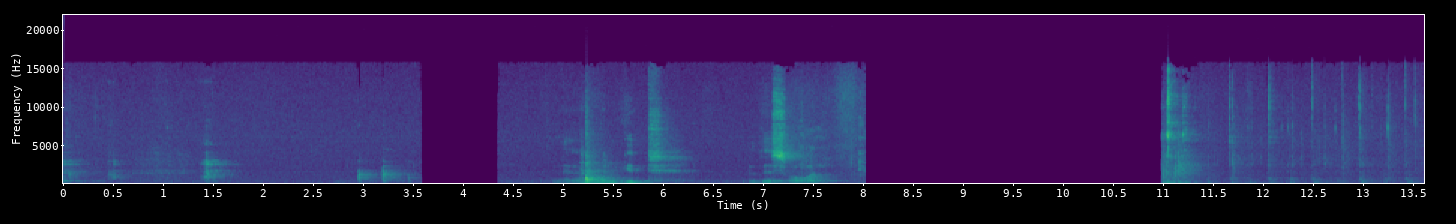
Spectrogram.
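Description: Metal tools clink against a metal frame.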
